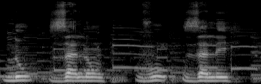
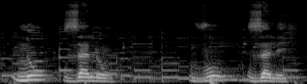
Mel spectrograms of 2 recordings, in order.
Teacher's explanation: hacemos una vibración cuando decimos nous allons, vous allez, porque la S final de nous y de vous está entre dos vocales. Entonces hay que hacer bien la vibración para identificar el verbo.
